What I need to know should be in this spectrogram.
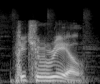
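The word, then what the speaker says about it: Futureal: Sale Iron Maiden, The Trooper, ahí saludos Lobito, The Number of the Beast, Grandchild, eh, Futurial. ¿Cómo se pronuncia esa canción, weón? Future Real. Sí, es como Future Cereal.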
